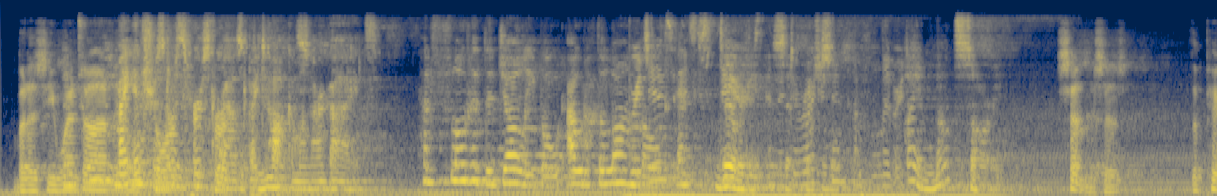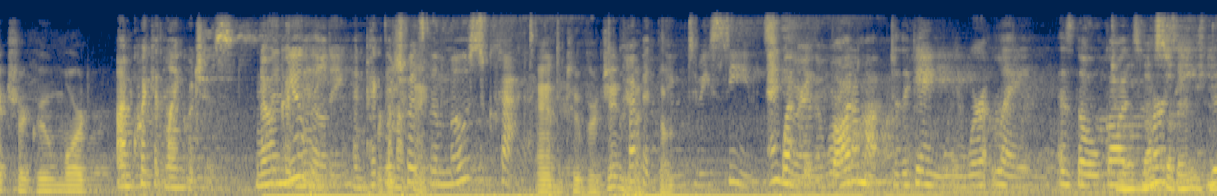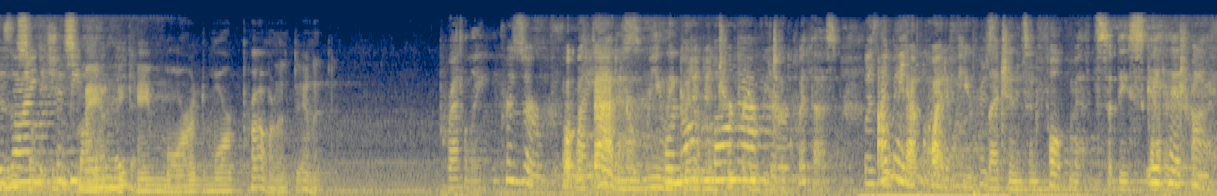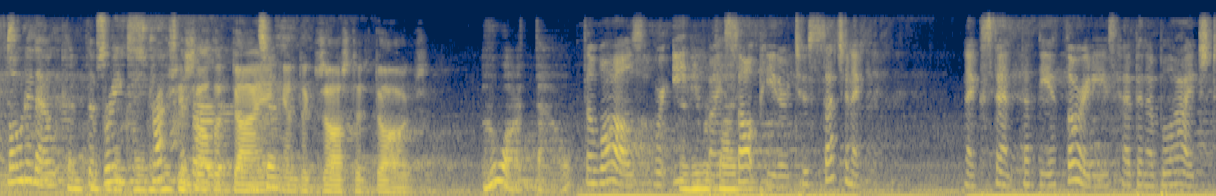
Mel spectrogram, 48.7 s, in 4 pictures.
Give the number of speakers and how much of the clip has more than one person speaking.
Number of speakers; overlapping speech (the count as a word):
five, about 46%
